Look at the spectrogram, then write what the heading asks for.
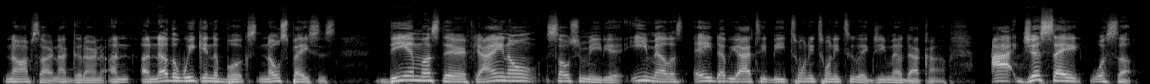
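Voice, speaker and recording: Animated man with widely swinging pitch. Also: normal speed, dry recording, clean studio sound. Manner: animated, informal, repeats phrases for emphasis. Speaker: podcast co-host. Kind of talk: casual, unscripted podcast conversation.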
